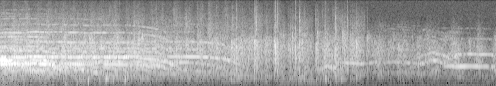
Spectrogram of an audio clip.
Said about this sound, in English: All right. Now, give a big round of applause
